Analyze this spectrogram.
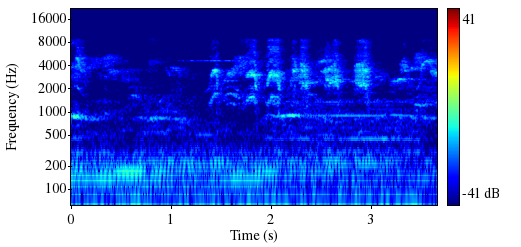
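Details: Bird sitting by itself in a tree gives rapid high chirping notes, clustered in bursts after a quieter start, with a faint low background drone.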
